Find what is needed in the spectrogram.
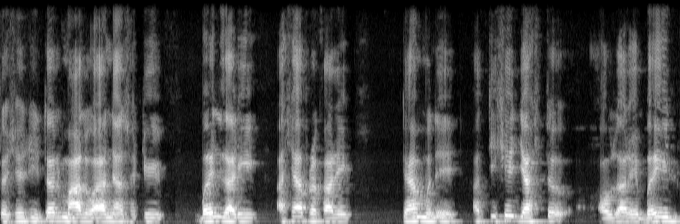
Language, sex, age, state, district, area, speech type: Marathi, male, 45-60, Maharashtra, Buldhana, rural, spontaneous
